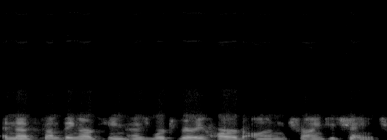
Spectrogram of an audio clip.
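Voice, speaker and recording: Very fast speech from a man at medium pitch. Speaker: state business program manager. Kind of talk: webinar presentation.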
